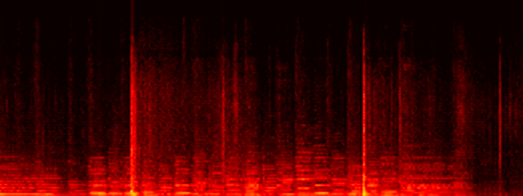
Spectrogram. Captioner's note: ax chopping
